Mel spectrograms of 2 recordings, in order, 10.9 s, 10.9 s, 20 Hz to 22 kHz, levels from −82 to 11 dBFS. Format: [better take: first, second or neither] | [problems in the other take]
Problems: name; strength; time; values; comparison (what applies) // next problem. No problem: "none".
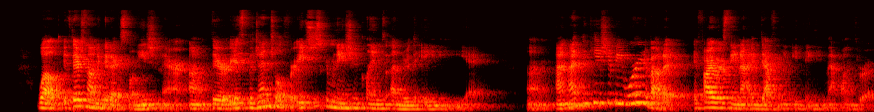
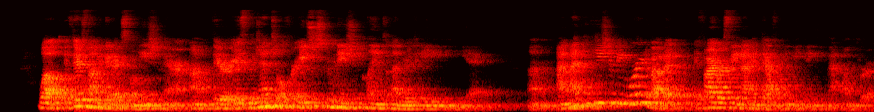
first | room echo; strong; dies away in 1.3 s; slight in the first // off-mic speech; far; somewhat distant in the first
